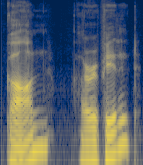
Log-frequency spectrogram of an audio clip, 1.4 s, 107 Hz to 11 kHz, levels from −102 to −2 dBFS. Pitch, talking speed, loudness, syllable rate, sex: 130 Hz, 125 wpm, -19 LUFS, 4.7 syllables/s, male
